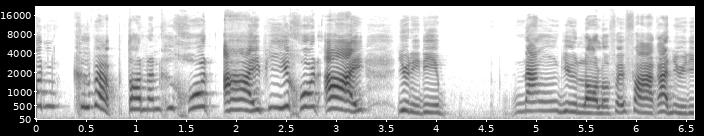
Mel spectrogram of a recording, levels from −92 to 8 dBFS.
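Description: No technical faults can be heard anywhere in this recording of speech, which carries through without interruption or damage to the signal.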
